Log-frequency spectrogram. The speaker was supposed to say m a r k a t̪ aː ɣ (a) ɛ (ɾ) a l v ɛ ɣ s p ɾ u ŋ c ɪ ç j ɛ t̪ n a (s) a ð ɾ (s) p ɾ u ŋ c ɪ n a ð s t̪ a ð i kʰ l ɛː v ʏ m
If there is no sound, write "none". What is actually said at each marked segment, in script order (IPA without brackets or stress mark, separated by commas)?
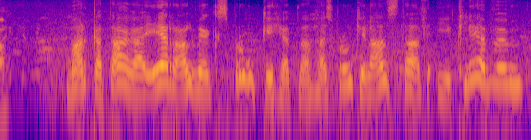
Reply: a, ɾ, θ, s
